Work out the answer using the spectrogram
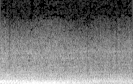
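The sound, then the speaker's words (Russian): A bus engine drives away with a steady low drone and rumble that fades slightly over its brief length, with no voices. “Автобус уезжает.”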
